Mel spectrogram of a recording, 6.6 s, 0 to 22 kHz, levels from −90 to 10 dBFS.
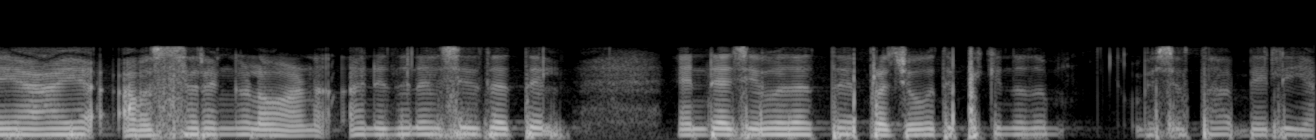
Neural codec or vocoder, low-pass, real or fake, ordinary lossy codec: none; 5.4 kHz; real; none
